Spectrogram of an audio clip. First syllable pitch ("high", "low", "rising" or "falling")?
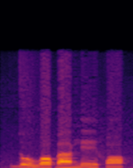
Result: falling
